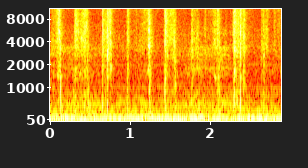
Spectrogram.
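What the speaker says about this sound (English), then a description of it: "So we'll just shuffle up his deck." A deck of cards for a solo tabletop game is shuffled by hand, a quick run of papery riffles and snaps in bursts, close but quiet, with no talk.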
